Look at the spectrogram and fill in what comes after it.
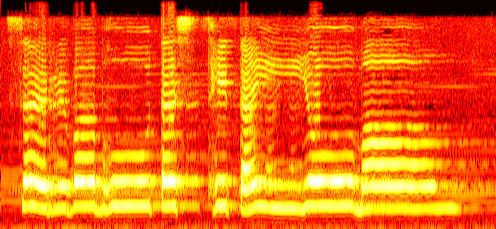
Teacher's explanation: ಭೂ ಇಲ್ಲಿ ಮಹಾಪ್ರಾಣ ದೀರ್ಘ ಭೂ ನಂತರ ತ ಮೇಲೆ ಆಘಾತ ಶಬ್ದದ ಕೊನೆಗೆ ಅನುಸ್ವಾರ ಉಚ್ಚಾರಣೆ ನಾಸಿಕ ಯ ರೀತಿ ಬರಬೇಕು.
